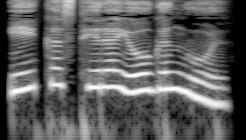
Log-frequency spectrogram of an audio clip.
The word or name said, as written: ಏಕಸ್ಥಿರ ಯೋಗಂಗೊಳ್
